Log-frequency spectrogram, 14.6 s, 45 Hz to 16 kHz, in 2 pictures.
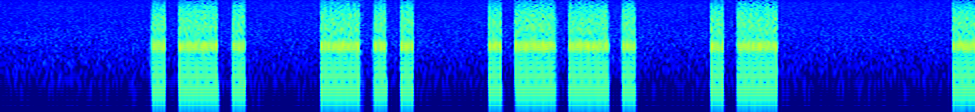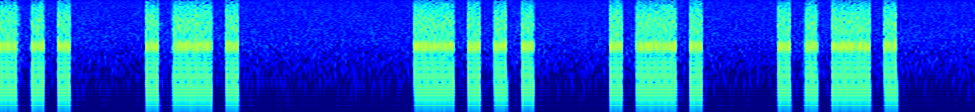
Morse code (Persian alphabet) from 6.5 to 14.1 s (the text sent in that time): در برف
